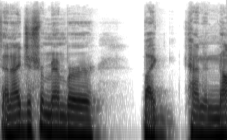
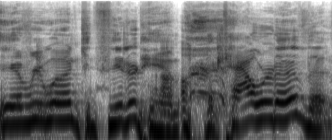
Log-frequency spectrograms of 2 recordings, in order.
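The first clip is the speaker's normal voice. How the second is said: put-on drunk voice, higher; 7 semitones higher than usual. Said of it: "I think I'm doing a good impression of a drunk".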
